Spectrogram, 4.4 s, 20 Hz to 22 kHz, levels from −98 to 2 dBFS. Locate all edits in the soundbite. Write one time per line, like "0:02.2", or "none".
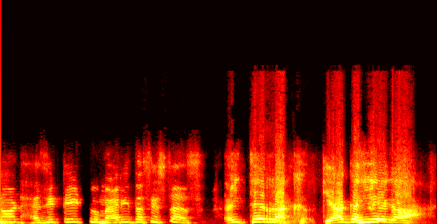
0:02.1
